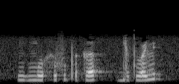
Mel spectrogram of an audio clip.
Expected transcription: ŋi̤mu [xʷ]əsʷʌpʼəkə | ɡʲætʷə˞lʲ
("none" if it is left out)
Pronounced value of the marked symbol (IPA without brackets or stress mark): h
